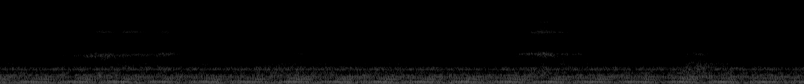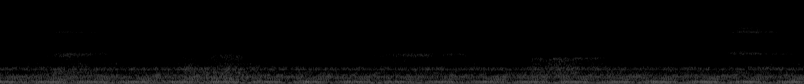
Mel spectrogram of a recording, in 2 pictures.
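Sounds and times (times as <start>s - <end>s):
steady low hum: 0.0s - 16.0s
person snoring softly: 0.5s - 3.4s, 4.9s - 6.0s, 6.7s - 7.6s, 8.3s - 10.8s, 11.7s - 16.0s.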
